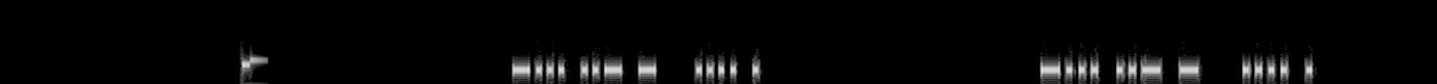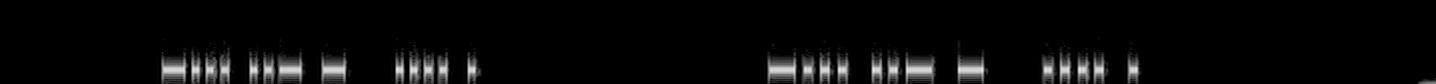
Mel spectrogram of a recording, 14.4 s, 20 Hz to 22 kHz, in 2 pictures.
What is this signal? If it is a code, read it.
Morse code, heard as a keyed tone, about 36 wpm, 700 Hz. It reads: BUT HE BUT HE BUT HE BUT HE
